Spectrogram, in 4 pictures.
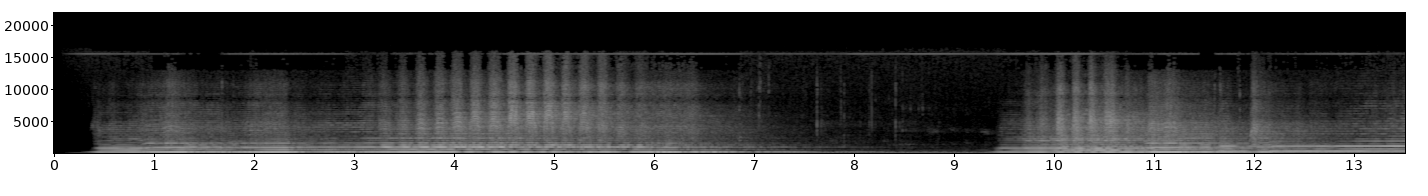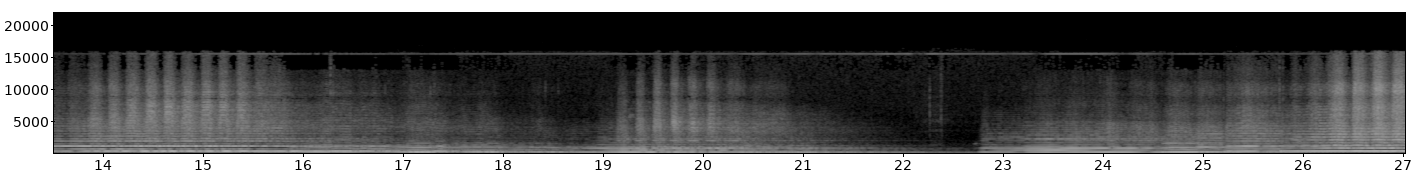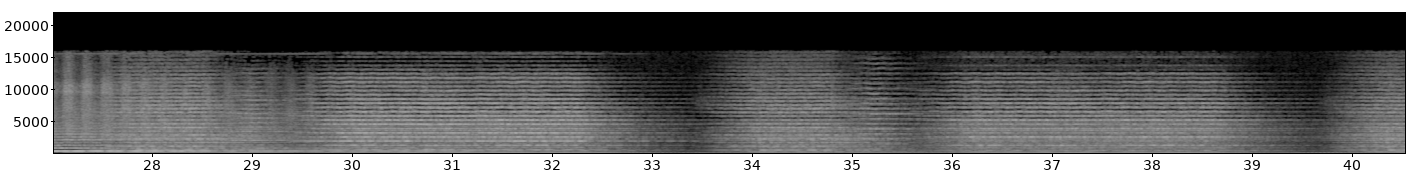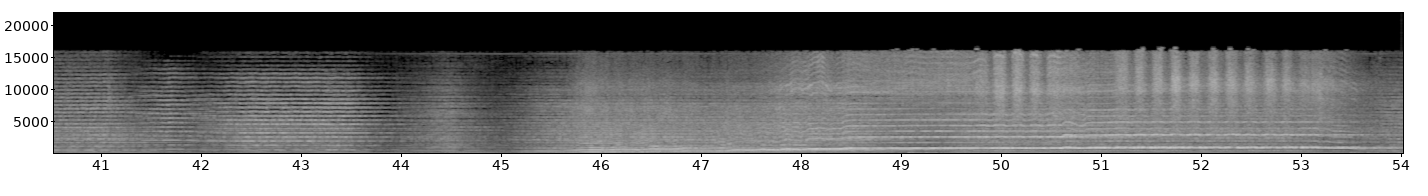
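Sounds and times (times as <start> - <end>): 
slow theme music: 0.2 - 54.0.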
